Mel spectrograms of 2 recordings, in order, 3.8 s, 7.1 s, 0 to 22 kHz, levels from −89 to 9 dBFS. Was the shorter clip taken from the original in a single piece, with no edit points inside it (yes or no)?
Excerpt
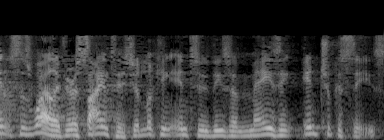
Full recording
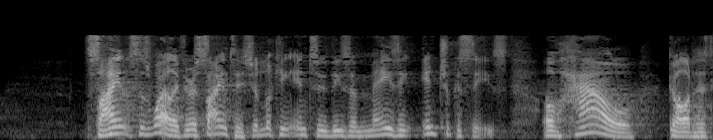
yes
